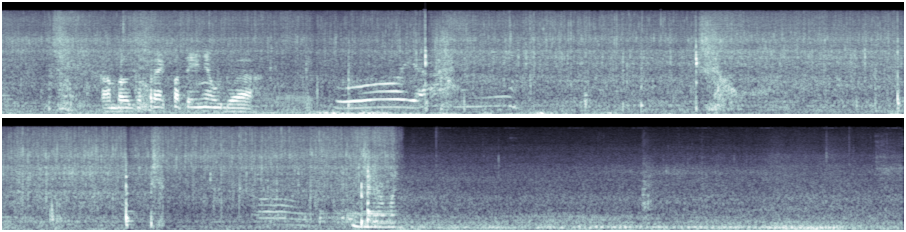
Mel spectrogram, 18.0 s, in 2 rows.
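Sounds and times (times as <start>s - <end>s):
food sizzling in a wok: 0.0s - 13.1s.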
